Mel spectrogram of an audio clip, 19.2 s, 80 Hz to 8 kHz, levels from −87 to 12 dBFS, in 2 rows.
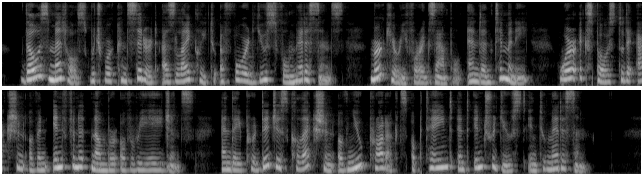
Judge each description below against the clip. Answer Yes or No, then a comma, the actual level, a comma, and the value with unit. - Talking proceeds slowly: Yes, slow, 105 wpm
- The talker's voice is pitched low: No, high, 215 Hz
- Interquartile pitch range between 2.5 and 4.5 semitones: No, average, 5.3 semitones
